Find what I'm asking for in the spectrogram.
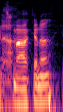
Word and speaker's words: Ex Machina: But, you know, Ex Machina. Wait, how do you say that? Machina? What do you? – I think that's right. – Machina. – Ex Machina.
